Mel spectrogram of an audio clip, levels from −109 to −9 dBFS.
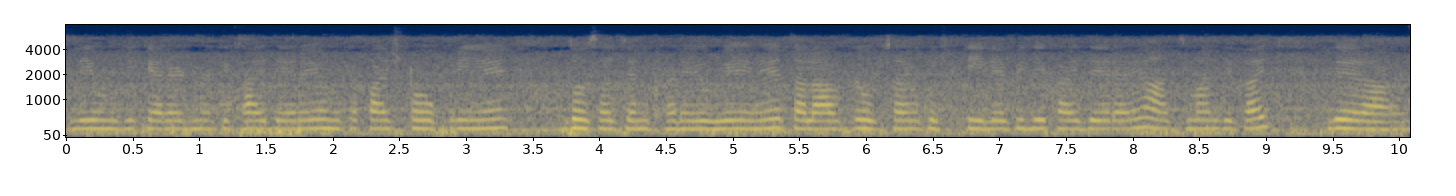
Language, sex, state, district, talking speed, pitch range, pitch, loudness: Kumaoni, female, Uttarakhand, Tehri Garhwal, 195 wpm, 220-230 Hz, 225 Hz, -30 LUFS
